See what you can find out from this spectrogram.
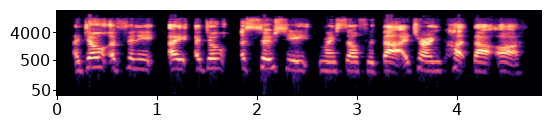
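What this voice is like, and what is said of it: American accent. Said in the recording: “sound American”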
